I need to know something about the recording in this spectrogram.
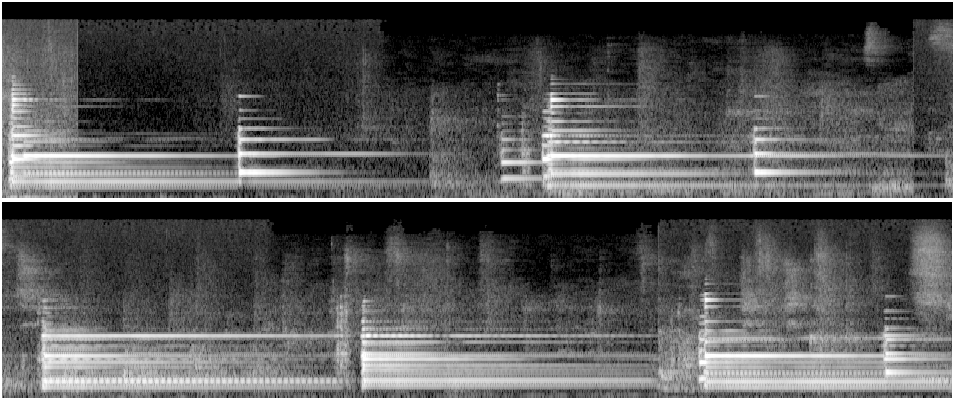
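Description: Background piano music: slow, held chords struck every two to three seconds, each left to ring and fade.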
